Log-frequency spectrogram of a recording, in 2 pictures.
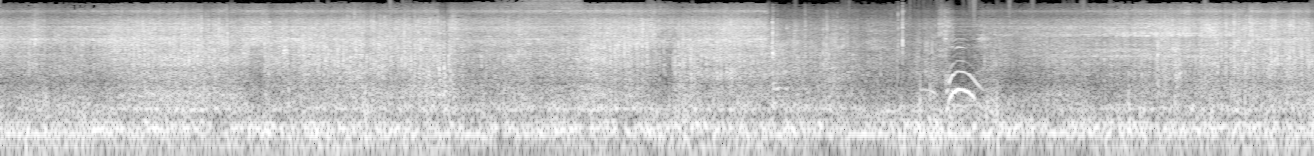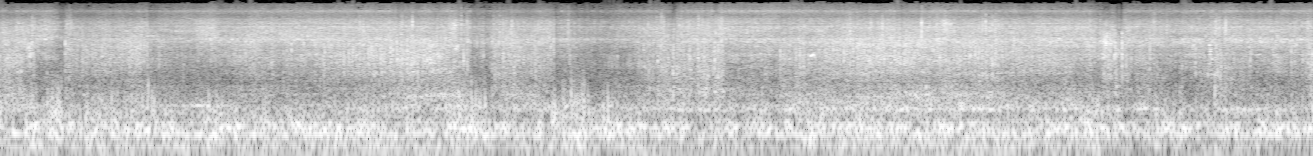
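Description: Wind buffeting the camera microphone and mountain bike tyres rolling over a dirt trail on a fast descent, a steady rushing noise heaviest in the low end. About twelve seconds in, a short tone rises and falls.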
